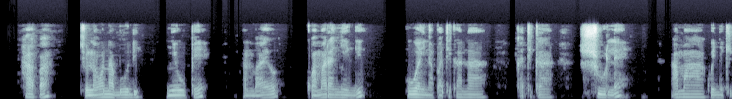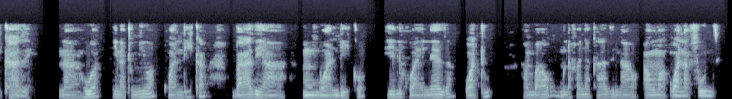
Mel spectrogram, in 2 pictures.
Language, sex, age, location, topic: Swahili, male, 25-35, Nakuru, education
